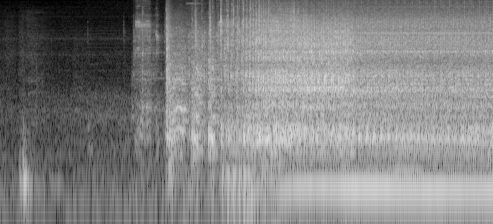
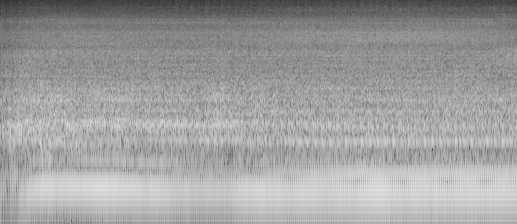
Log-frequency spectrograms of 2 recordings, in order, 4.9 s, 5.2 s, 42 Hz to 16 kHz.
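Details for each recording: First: 2020 Land Rover Evoque 2.0 L turbo, cold start: cranks and fires, then idles with a loud busy metallic rattle, very bad at startup and a slight rattle persisting, the common cam phaser rattle; engine to be torn down. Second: 2020 Land Rover Evoque 2.0L turbo after repair of its common engine rattle, involving a sprocket: steady even idle hum with no rattle or clatter over it; the rattle appears fixed.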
